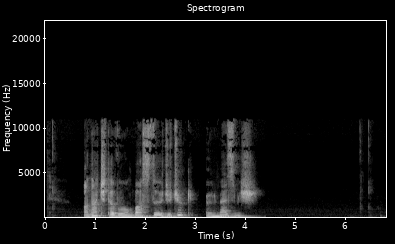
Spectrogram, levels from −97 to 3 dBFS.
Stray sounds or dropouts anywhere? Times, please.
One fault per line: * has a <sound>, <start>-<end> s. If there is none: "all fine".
all fine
